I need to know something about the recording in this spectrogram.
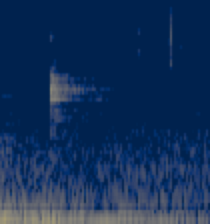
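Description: Near silence in a concert hall: a steady low hum, with a short faint ringing ping about half a second in and a few soft clicks.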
